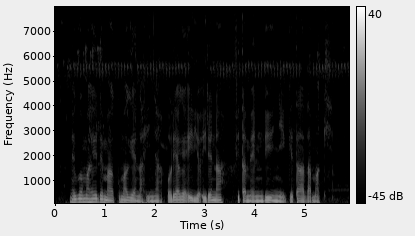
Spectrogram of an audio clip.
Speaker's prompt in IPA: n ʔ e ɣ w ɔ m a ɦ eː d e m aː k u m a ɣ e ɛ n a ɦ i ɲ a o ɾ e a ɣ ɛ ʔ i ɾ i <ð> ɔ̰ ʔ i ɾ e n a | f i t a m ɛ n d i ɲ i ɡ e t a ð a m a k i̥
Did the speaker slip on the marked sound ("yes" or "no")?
yes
